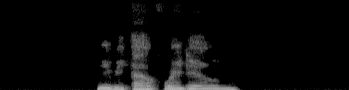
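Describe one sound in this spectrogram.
A woman speaks calmly and briefly close to a microphone.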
